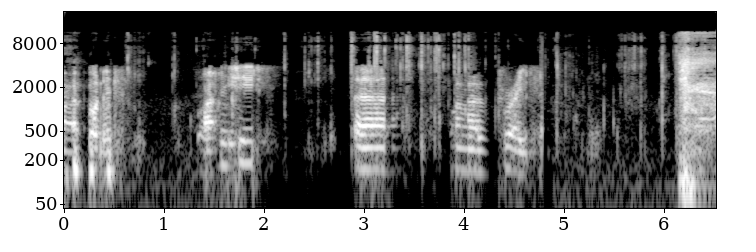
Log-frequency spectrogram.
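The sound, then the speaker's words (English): Crisps being eaten, with crunchy bites and crinkling of the packet scattered between stretches of people talking. “Who's eating the crisps? Me.”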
